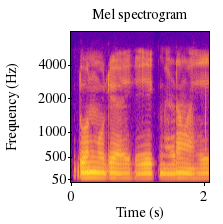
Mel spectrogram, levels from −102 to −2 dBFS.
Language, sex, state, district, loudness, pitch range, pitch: Marathi, male, Maharashtra, Washim, -16 LUFS, 90-95 Hz, 95 Hz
